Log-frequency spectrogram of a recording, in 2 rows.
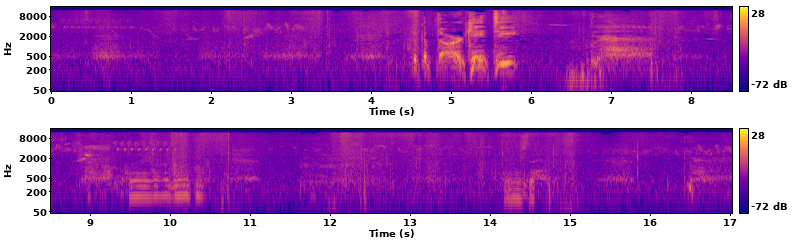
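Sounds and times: rustling through grass: 0.0 - 17.0.

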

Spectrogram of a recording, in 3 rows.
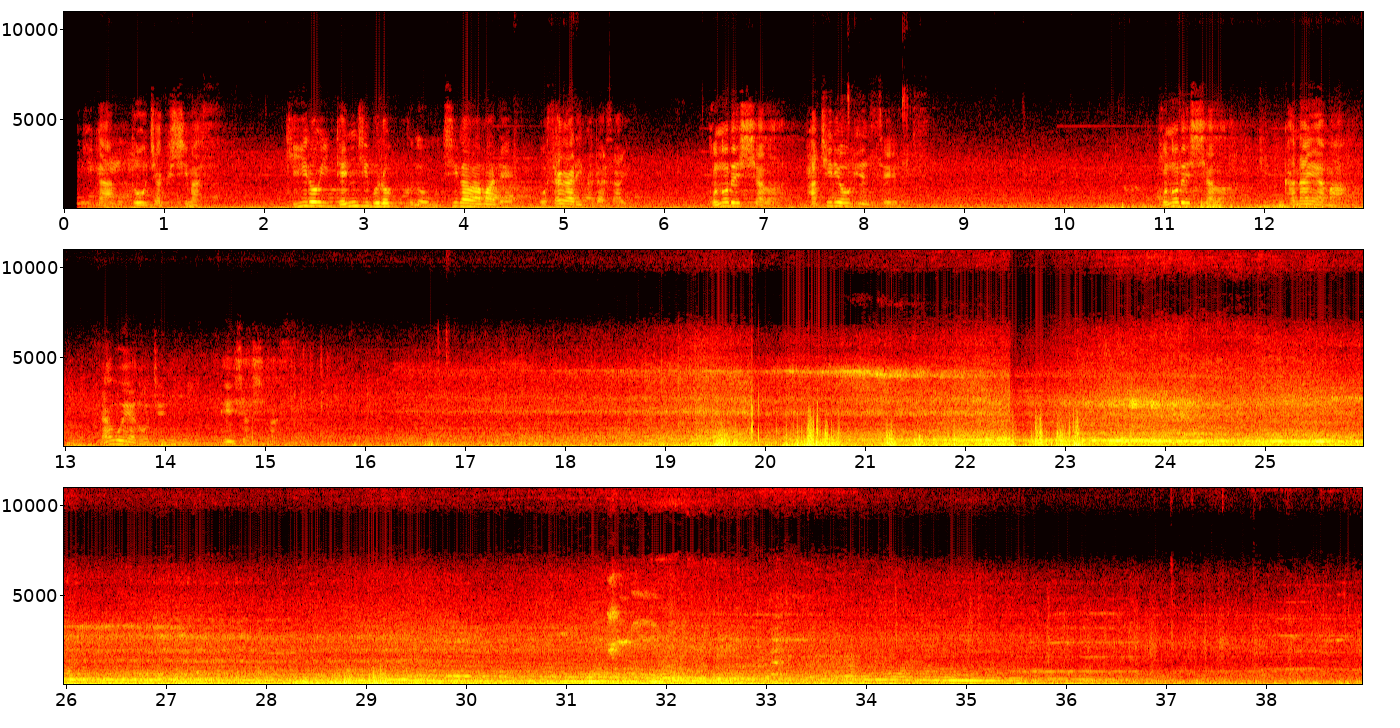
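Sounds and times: electric train arriving: 12.9 - 38.9
train brake whine: 16.4 - 22.0.

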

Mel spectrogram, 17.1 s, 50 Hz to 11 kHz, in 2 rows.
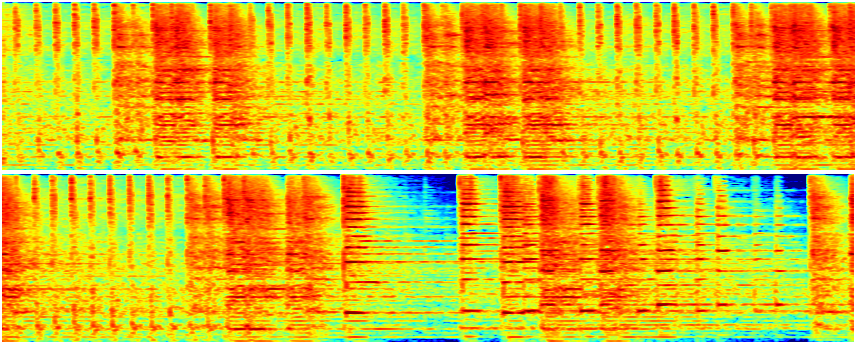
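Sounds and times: muted plucked piano: 0.0 - 17.0.

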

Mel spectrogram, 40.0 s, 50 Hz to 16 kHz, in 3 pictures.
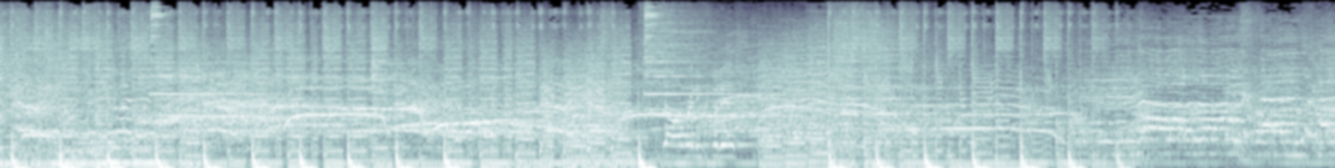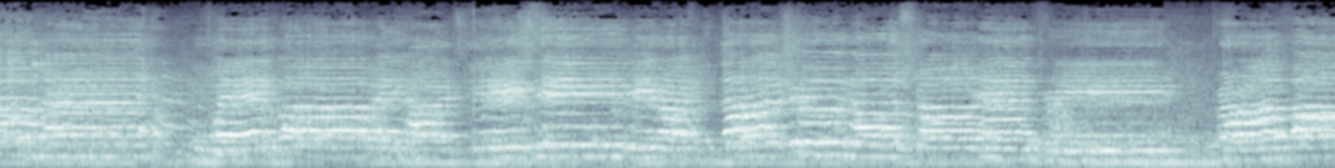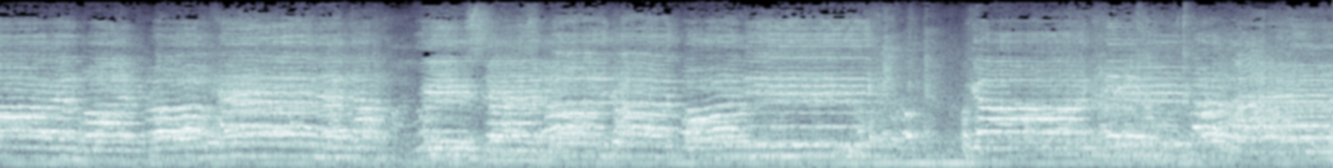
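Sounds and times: group singing unaccompanied: 0.0 - 9.6, 10.2 - 40.0.

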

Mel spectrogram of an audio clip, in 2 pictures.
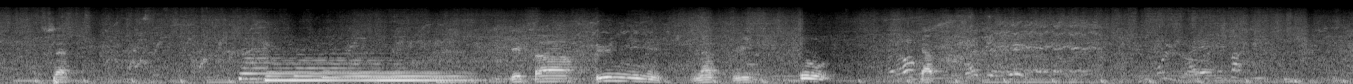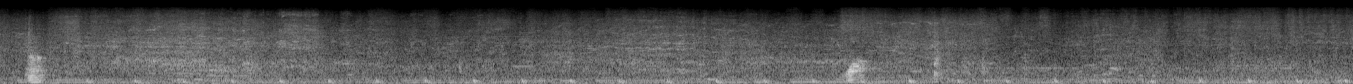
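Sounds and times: music playing: 0.0 - 27.0.

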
